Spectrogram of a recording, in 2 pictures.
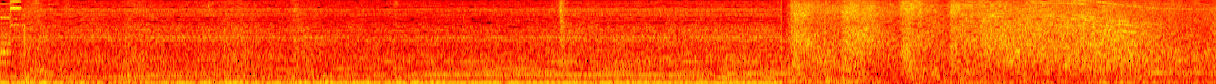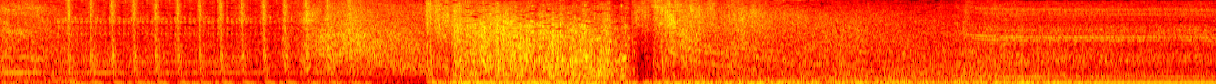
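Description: Explosives detonate in the Batman Telltale Series video game: loud, dense blasts and crackling debris rumble through a continuous battle-sound mix, with a sharp new burst near the end and no talk.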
